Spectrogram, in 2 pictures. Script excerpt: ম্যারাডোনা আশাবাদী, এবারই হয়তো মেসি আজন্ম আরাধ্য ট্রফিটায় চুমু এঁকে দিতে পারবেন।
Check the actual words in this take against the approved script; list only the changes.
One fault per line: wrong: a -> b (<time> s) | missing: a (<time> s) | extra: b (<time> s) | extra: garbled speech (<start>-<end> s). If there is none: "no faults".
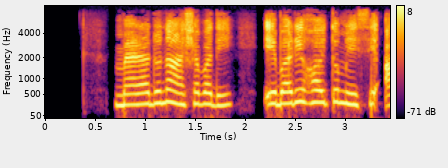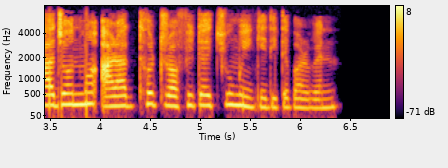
no faults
